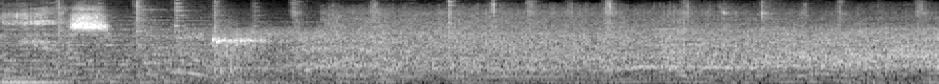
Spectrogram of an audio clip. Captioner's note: crowd cheering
